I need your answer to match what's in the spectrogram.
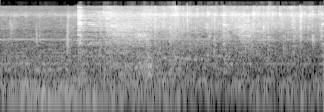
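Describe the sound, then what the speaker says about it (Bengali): Oil heating in a kadai (wok) on the stove before mung dal goes in for a vegetarian meal, giving a steady close hiss and sizzle that holds evenly throughout, with no talking. "কড়া বসিয়ে দিয়েছি, এবার তেলটা গরম হলে ডালটা দেব।"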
